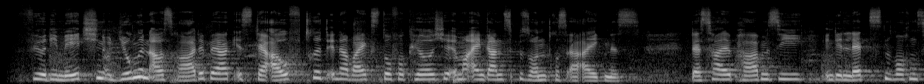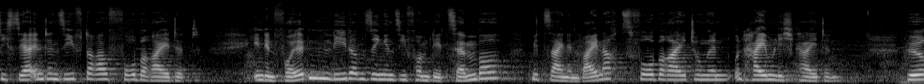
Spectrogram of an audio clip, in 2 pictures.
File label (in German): Ansage, Chor-Aufnahme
